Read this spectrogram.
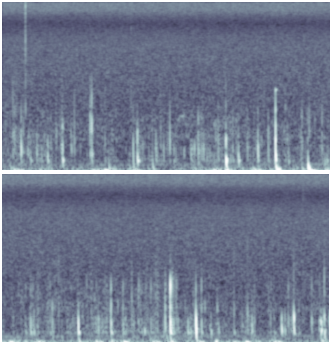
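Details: Woman during menstruation with only dull abdominal pain: quiet, irregular gurgles and low rumbles from the abdomen; stomach growling from bowel activity.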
